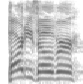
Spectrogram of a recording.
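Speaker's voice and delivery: shout-sing 'Party's over' high to the room, hammed up; high, theatrical 'Party's over'; high mock announcement. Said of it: "he just said".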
